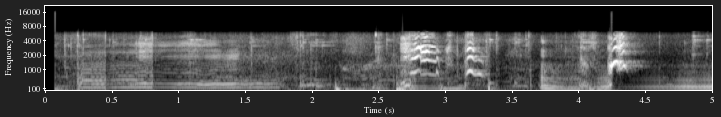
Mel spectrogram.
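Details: Chihuahua, a pet female dog, growling playfully and pretending to be vicious as a hand slowly approaches her; tonal, wavering growl-whines with rising and falling pitch, broken by short sharp bursts.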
